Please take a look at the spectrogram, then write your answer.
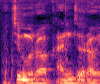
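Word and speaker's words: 内村鑑三: 대표적인 사람이 내촌감삼이라는 우찌무라 간조, 일본말로 우찌무라 간조라고 읽고 한자로는 내촌감삼이라고 하죠.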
